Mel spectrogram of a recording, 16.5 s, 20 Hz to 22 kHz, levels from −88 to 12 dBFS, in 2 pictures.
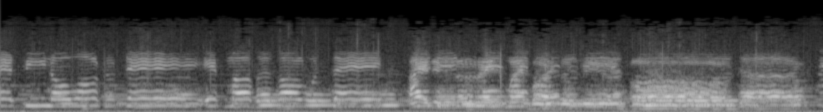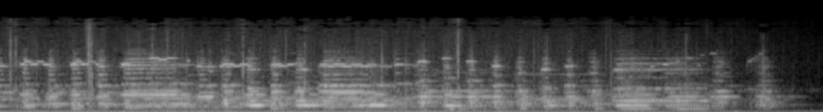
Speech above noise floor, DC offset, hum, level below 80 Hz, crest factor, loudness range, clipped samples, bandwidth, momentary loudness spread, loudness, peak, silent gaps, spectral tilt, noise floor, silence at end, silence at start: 30 dB; 2%; none; -38 dBFS; 18 dB; 10 LU; under 0.1%; 11 kHz; 13 LU; -18 LUFS; 0 dBFS; none; -6.5 dB/octave; -46 dBFS; 0 s; 0 s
